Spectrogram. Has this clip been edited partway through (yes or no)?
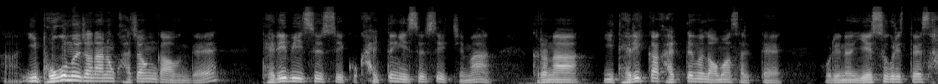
no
